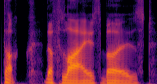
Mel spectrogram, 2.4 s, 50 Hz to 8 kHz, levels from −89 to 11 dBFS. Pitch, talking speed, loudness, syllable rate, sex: 90 Hz, 100 wpm, -19 LUFS, 2.3 syllables/s, male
